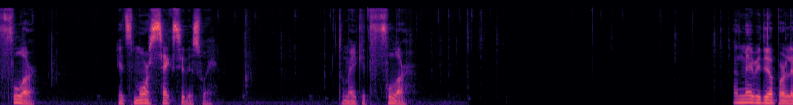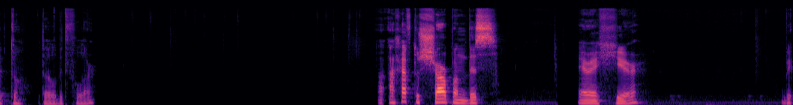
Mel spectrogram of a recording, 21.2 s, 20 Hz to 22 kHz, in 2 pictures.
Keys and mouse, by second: 6.3 g, 8.2-9.3 alt+drag, 9.2 p, 9.4 [, 9.6 [, 14.6-21.1 alt+shift+drag, 17.7 p.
